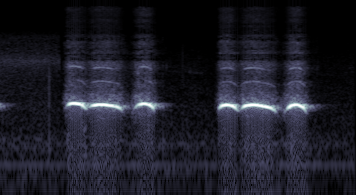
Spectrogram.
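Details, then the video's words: Eurasian collared dove (Streptopelia decaocto) giving two rounds of its three-part cooing call, a soft hollow coo-COO-coo with the long middle note, in a quiet setting. "Streptopelia decaocto sound Türkentaube ΗΧΟΣ ΔΕΚΑΟΧΤΟΥΡΑΣ"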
